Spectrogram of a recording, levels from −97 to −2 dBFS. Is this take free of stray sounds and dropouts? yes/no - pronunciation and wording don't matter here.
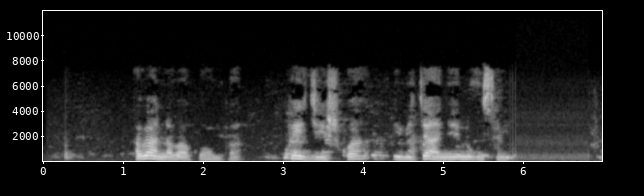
yes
